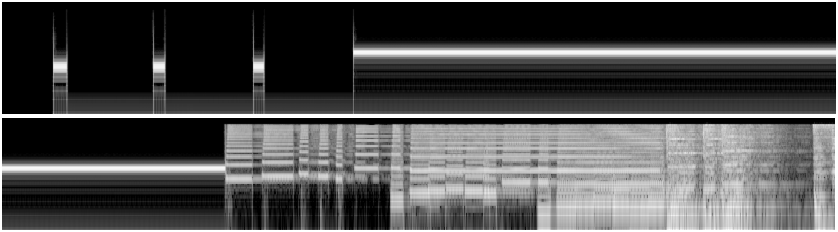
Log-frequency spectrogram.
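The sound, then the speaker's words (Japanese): A joke alarm broadcast sine tone on the radio: four short, evenly spaced pips, then a long, steady, mid-pitched beep for about seven seconds, giving way to a loud, dense wash of buzzy electronic sound. “この爆笑警報放送はパルベライズビートをお聞きいただく以外、特に何の役に立つこともありません。”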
